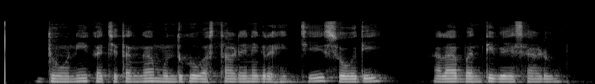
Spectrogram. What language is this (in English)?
Telugu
